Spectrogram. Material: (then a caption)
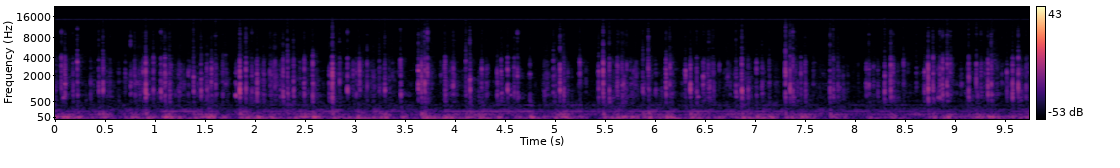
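Plastic. Fingertips type rapidly across a full-size black plastic computer keyboard with hollow keycaps, making a dense run of short, clicky taps with bright, hollow plastic clatter. The keystrokes come in quick, uneven bursts over a low steady hum, each tap dying away almost instantly.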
